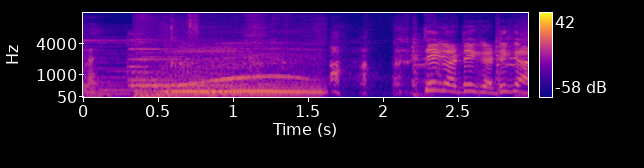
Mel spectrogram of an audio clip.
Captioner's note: clicks tongue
